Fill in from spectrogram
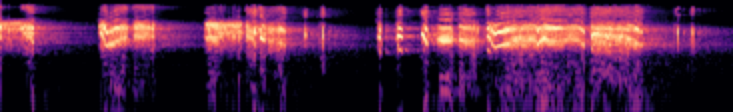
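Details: Lure sound for drawing swiftlets into a bird house, made of raucous squawking twitter bursts broken by short gaps, then one long buzzy chattering phrase.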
